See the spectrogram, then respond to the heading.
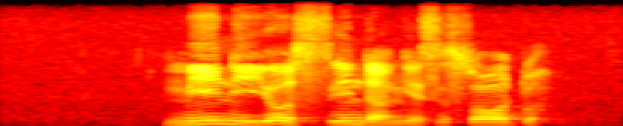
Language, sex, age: Xhosa, male, 31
